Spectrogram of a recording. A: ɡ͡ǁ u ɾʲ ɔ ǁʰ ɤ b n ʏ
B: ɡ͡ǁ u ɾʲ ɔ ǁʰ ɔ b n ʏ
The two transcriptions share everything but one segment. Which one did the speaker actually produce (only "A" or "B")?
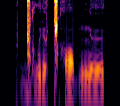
B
